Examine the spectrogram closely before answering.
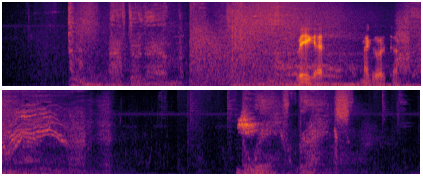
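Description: Magic spell effects burst and whoosh during a fight.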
